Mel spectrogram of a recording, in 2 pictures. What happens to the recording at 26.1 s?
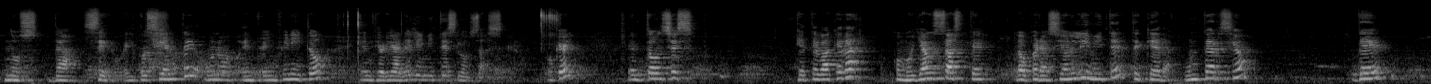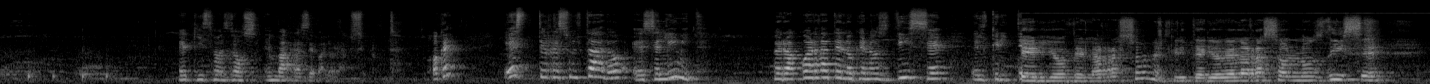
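A wrong sample rate from 24.53 s to the end plays the samples at about 0.73 times their original rate, which fits 44.1 kHz audio played at 32 kHz. The sound slows and drops about 5.6 semitones.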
